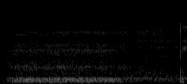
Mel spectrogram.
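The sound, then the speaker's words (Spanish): A long, deep breath drawn in, a steady airy rush lasting nearly two seconds before a brief click at the end. No talking. “Así que tomen una profunda respiración, porque yo hasta yo necesito aquietarme, ¿no?”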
